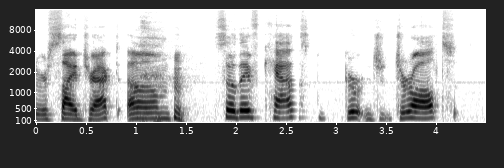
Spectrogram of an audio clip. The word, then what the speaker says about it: Geralt: So they've cast Geralt. Soft G.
